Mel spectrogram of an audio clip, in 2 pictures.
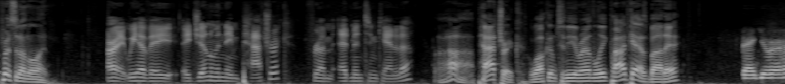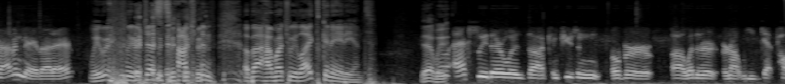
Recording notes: fields some phone calls from ATL Nation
